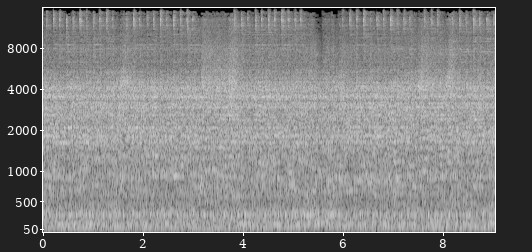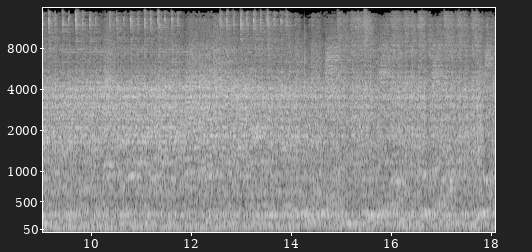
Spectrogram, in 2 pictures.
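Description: Death metal band playing live: heavily distorted guitar and drum kit, loud and dense throughout, with fast, even cymbal strokes.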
